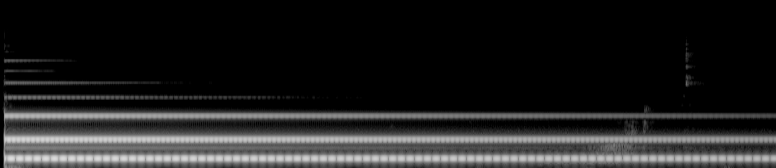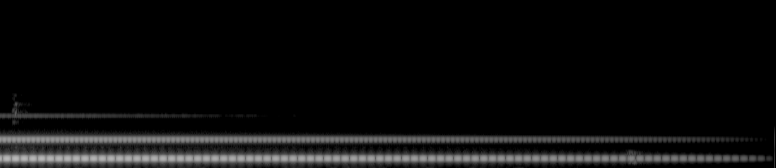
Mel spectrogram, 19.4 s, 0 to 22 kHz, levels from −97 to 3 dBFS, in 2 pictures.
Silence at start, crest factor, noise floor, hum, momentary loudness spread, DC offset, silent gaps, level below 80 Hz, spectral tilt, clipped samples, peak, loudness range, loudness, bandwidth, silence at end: 0.05 s; 16 dB; -68 dBFS; none; 23 LU; under 0.1%; none; -72 dBFS; -12.5 dB/octave; under 0.1%; -6 dBFS; 22 LU; -21 LUFS; 3 kHz; 2.45 s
